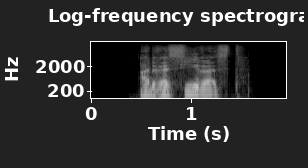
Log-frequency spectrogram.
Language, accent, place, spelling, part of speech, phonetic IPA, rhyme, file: German, Germany, Berlin, adressierest, verb, [adʁɛˈsiːʁəst], -iːʁəst, De-adressierest.ogg
- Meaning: second-person singular subjunctive I of adressieren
